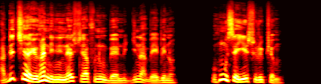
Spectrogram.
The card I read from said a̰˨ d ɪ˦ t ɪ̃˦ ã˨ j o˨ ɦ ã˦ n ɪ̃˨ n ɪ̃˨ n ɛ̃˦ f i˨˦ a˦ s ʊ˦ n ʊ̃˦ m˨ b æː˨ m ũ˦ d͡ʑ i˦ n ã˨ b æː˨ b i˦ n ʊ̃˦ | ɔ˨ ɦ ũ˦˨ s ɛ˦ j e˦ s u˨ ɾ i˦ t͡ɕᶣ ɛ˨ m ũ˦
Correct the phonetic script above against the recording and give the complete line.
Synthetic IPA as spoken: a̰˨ d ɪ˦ t͡ɕʰ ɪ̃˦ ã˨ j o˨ ɦ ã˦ n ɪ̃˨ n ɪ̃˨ n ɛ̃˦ s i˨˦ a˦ f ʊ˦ n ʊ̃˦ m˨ b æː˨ n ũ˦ d͡ʑ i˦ n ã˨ b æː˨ b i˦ n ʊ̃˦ | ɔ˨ ɦ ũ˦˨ s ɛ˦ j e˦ s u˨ ɾ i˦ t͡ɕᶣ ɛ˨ m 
